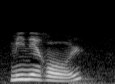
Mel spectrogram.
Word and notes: mineràl: Alsatian; Bas-Rhin; Herrlisheim

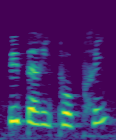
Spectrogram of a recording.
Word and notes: Bübberi-Pupri: Bas Rhin; Herrlisheim

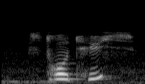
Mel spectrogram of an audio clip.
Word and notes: 's Trotthüss: Bas-Rhin; Herrlisheim

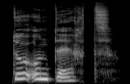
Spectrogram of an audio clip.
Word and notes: do ùn dert: Bas-Rhin; Strasbourg

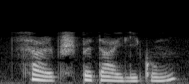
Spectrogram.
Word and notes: d' Selbstbeteiligùng: Bas-Rhin; Reichshoffen

